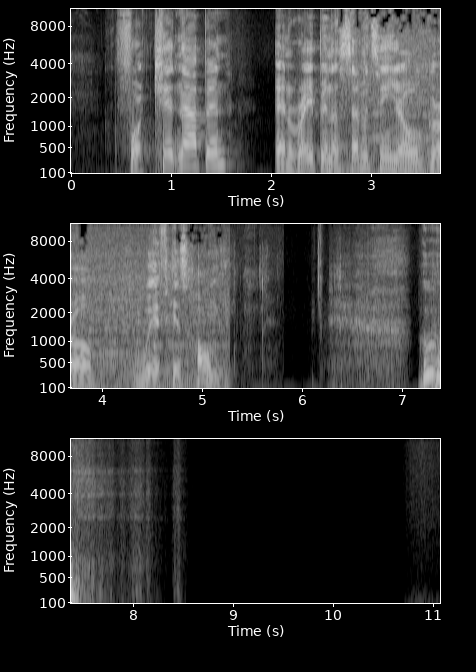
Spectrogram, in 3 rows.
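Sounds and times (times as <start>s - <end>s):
person exhaling: 5.4s - 7.8s.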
